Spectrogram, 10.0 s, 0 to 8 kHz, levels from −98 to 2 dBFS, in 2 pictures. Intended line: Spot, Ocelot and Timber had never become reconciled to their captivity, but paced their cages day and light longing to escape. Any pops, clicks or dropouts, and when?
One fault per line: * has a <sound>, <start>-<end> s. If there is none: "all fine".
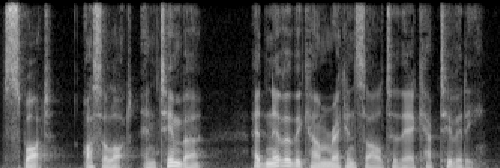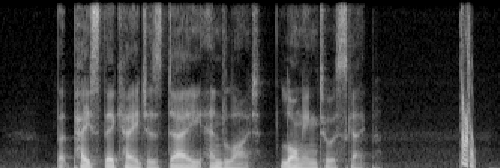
* has a chirp, 9.6-9.7 s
